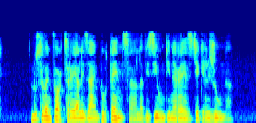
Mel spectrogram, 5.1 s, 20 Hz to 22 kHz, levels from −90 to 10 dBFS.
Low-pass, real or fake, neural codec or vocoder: 7.2 kHz; real; none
